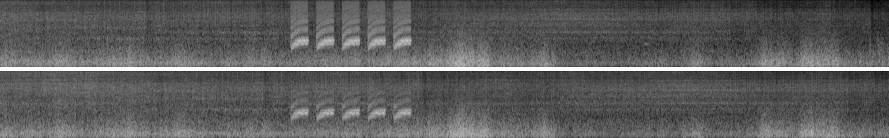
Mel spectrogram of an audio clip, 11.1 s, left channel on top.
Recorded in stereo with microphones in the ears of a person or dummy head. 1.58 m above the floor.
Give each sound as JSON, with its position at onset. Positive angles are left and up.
{"t": 3.6, "sound": "an alarm", "side_deg": 75}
